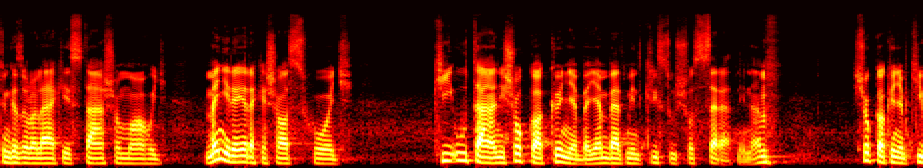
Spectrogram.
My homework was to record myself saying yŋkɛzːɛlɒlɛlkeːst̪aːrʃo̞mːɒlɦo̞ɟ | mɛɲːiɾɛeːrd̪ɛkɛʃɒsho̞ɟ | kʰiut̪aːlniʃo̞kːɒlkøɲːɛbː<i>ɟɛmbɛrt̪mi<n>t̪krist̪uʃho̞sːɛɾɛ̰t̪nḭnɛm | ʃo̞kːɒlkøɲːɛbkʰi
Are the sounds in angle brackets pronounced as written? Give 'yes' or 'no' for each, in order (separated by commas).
no, yes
